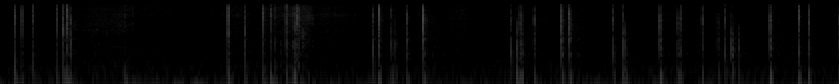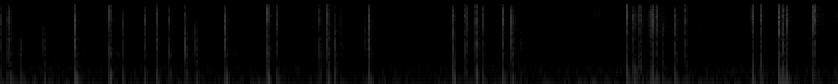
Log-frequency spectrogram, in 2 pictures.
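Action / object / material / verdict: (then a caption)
tap / large flat plastic lid / plastic / none. Long nails tap and scratch the top surface of a large, flat, hollow green plastic lid lying face up. Dozens of quick, sharp, dry clicks with almost no ring sound over a low, hollow rumble and faint scratching between them.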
